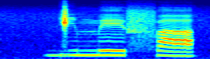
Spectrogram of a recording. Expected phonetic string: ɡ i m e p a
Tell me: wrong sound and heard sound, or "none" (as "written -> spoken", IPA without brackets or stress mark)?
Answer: p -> f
